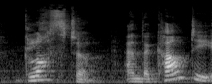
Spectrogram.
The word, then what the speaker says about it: Gloucester: So Gloucester rhymes with Foster.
